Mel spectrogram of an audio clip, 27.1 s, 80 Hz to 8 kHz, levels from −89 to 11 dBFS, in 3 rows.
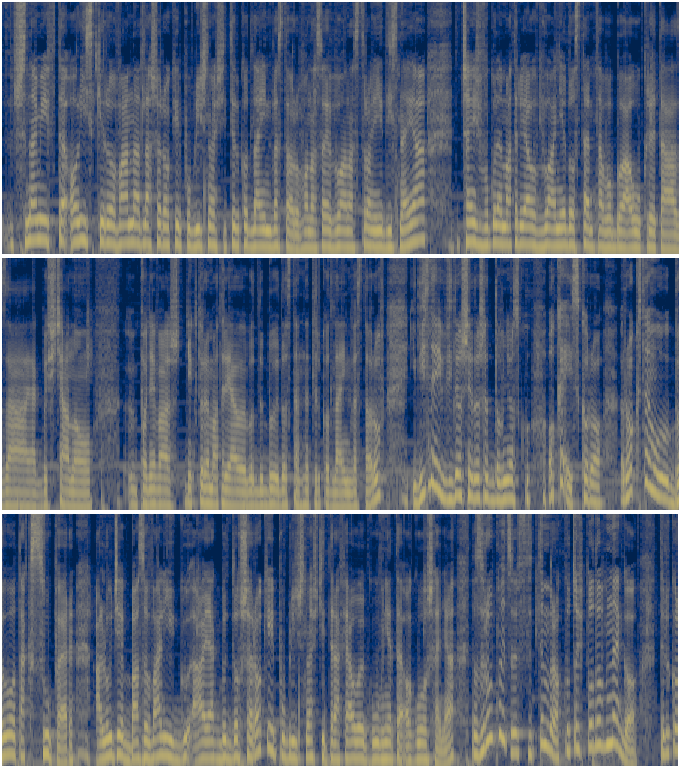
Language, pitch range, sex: Polish, 130-185 Hz, male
